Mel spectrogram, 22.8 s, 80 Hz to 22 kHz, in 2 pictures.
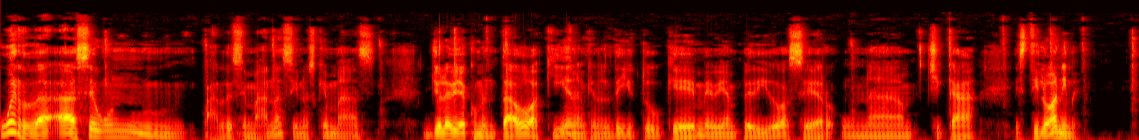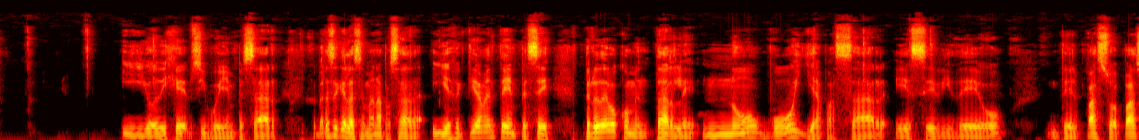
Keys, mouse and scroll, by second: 0.1-2.1 drag, 2.4-3.5 ctrl+drag, 3.5 ctrl+middle click, 4.1-5.6 ctrl+drag, 5.9 ctrl+shift+middle click, 6.5-9.8 ctrl+shift+drag, 9.9 ctrl+middle click, 10.9-13.7 shift+middle drag, 13.9 ctrl+middle click, 14.3-21.2 ctrl+drag, 21.4 ctrl+shift+middle click, 22.1-22.7 ctrl+shift+drag.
